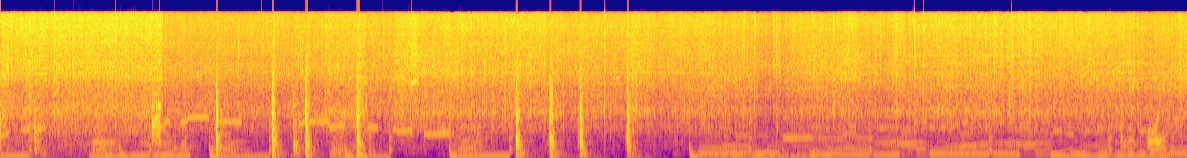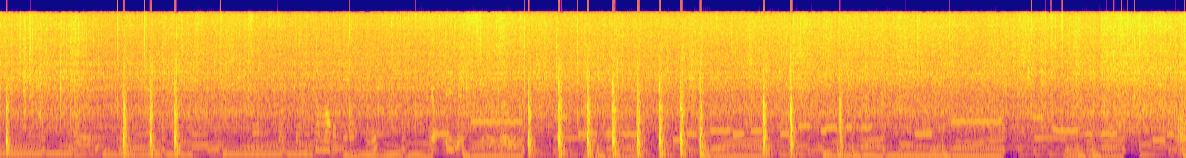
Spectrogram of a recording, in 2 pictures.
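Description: Stir-fry ingredients sizzling in a frying pan, a continuous hiss that is heaviest at the start and near the end, with repeated sharp clicks of cooking utensils against the pan and bowl.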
